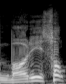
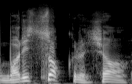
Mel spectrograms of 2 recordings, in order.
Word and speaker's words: 머릿속: 자, 우리가 머리속 그러나요? 그러지 않죠. 머릿속 그러죠. 그러니까 사이 시옷 발음이 납니다.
